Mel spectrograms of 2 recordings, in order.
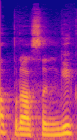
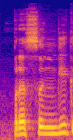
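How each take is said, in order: First: प्रासंगिक with long 'praa' at the start; प्रासंगिक said praa-sangik; correct long first vowel. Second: प्रासंगिक said as prasangik with short 'pruh'; प्रासंगिक mispronounced as प्रसंगिक; wrong short first vowel. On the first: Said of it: "प्रासंगिक होता है". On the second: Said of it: "प्रासंगिक नहीं होता". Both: Shown as a demonstration.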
